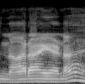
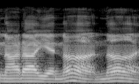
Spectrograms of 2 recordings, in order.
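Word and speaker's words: Nārāyaṇa: word narayana there because narayana has to be pronounced like this if you say narayana has a no then it is not the right way to pronounce and therefore the efficacy of that chant of that sound becomes lesser if this sound na ras there is a na na there narayana so there are two nuns there coming you have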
